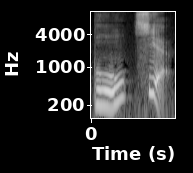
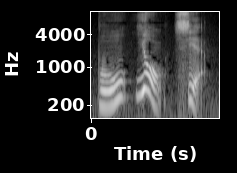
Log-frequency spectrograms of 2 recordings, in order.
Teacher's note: When 不 is used before another fourth tone, it becomes second tone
